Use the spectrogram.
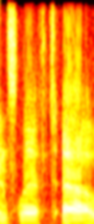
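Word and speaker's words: Dainsleif: What about Dane Slip? How do you pronounce that guy's name? Dane's Lift, voiced by Yuri Lowenthal.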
